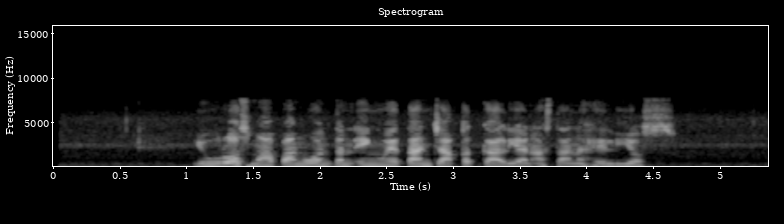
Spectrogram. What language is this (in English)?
Javanese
